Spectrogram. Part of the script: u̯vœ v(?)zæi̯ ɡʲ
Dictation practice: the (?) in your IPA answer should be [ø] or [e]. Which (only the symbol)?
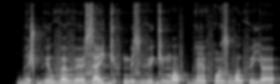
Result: ø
